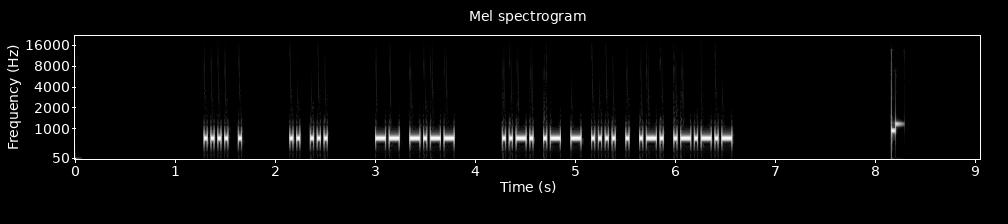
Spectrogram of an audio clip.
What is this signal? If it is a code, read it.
Morse code, heard as a keyed tone, about 34 wpm, 700 Hz. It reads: HE IS MY FATHER.
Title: 2x Word-Spacing - Sentences from Top 300 Words - 35wpm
